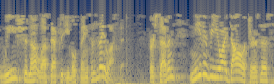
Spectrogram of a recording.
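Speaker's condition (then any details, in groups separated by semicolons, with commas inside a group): No condition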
